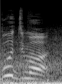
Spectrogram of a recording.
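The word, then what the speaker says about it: Будьмо: Budźmo.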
